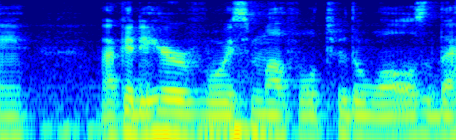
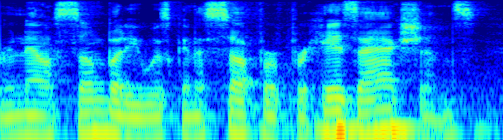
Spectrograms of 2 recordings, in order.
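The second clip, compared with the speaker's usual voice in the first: usual speaking voice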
